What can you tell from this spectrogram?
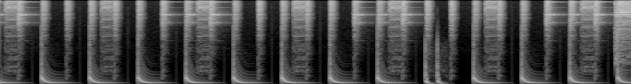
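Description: Electronic music intro: a drum-machine kick drum on every beat, about two a second, with a bright hi-hat-like hit on about every other beat and a quick double hit a little past halfway.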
